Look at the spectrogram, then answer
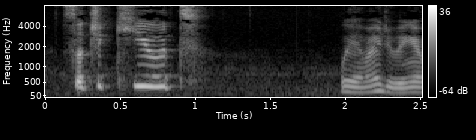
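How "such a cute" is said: adoring sigh. Real, not acted. Sighing over the doll.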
